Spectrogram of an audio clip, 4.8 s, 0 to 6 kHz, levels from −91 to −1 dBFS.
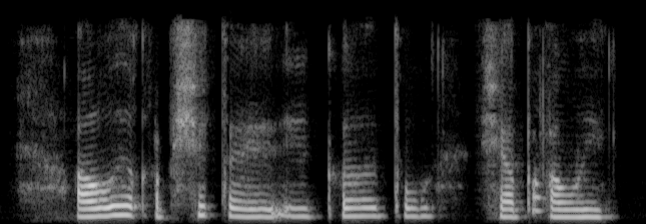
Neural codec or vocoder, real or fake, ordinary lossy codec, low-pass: vocoder, 22.05 kHz, 80 mel bands, HiFi-GAN; fake; AAC, 32 kbps; 5.4 kHz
